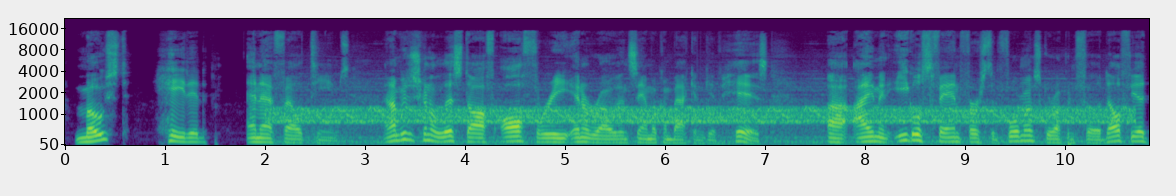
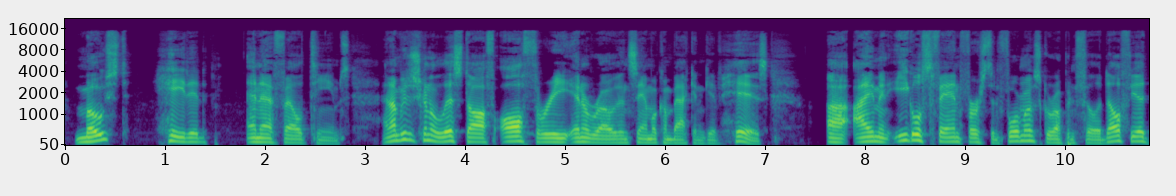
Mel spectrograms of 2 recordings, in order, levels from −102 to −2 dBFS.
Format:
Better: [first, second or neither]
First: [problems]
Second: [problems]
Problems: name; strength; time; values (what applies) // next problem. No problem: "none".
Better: second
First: siren; noticeable; from 2 s on; peak 6 dB below the speech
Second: none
